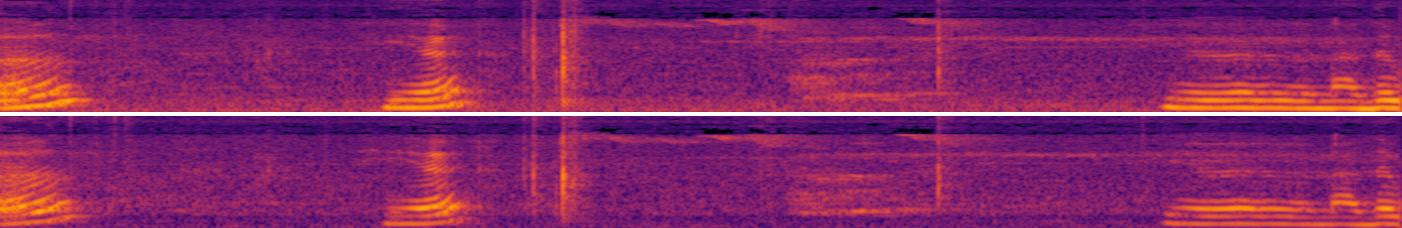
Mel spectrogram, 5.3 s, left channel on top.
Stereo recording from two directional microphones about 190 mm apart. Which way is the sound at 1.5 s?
20° right (ahead or behind).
